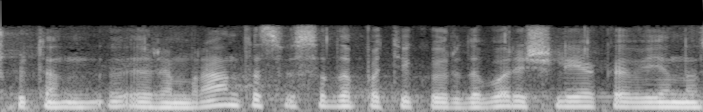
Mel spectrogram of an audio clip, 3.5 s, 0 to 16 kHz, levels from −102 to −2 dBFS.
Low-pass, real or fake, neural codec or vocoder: 7.2 kHz; real; none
